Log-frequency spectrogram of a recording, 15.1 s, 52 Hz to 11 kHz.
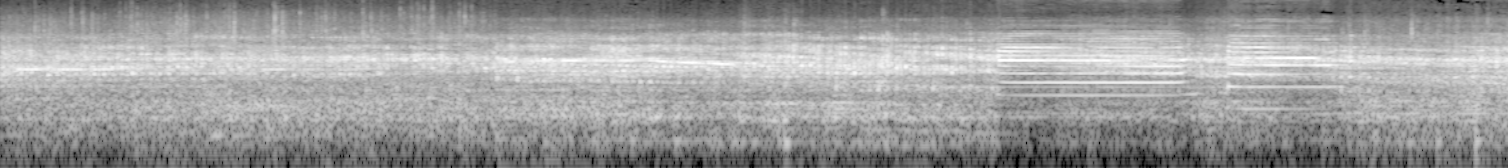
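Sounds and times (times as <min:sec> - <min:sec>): two-tone horn: 0:10.0 - 0:13.5.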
